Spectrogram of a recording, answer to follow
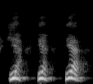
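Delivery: put-on high, eager toddler voice; high little-kid chirps, one after another; two-year-old toddler. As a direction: imitate a toddler's loud, high yeses. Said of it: "And she goes".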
